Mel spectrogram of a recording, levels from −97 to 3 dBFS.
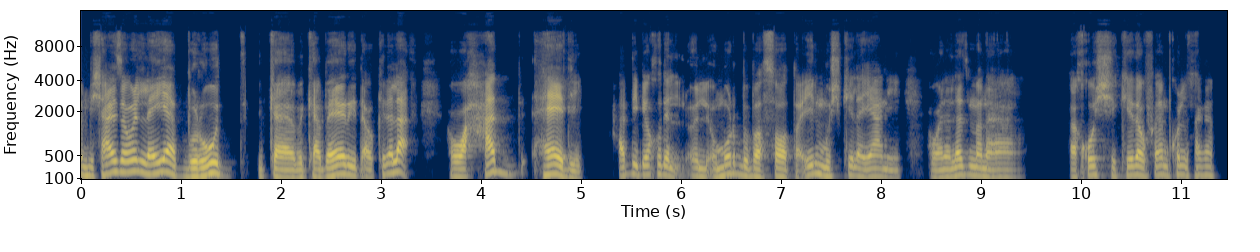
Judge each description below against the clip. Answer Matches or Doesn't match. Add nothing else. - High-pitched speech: Doesn't match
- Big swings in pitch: Doesn't match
